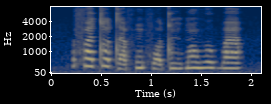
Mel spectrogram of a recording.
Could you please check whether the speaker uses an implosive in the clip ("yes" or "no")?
no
